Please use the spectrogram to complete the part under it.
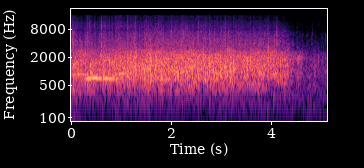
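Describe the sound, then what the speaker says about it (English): Loud, dense applause from a large audience at a high school senior awards ceremony, a sustained wash of clapping that holds steady for about four seconds before fading out quickly near the end. "If we could give another round of applause."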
